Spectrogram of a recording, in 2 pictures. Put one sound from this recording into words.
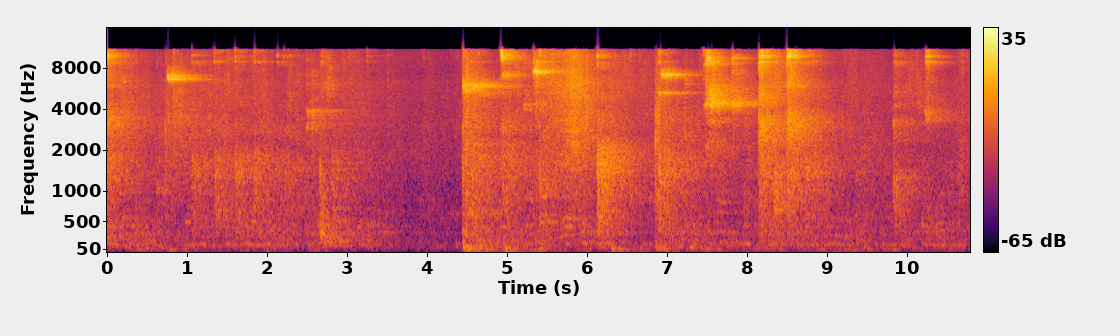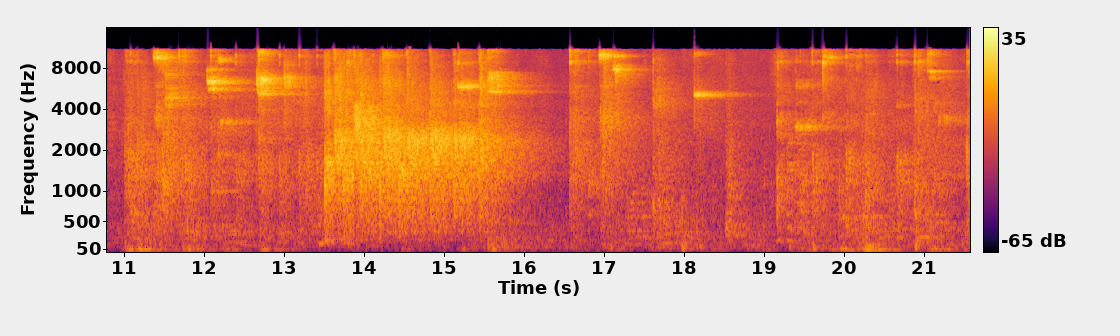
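Footsteps echo across a large hall floor.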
